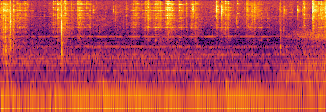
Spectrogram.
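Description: A low, steady drone from a film's background score, with light, intermittent metallic jingling over it.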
